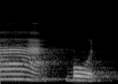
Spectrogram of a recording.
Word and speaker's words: บุตร: เกษตร อ่าน ว่า กเษตร บุตร อ่าน ว่า บุตร มิตร อ่าน ว่า มิตร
